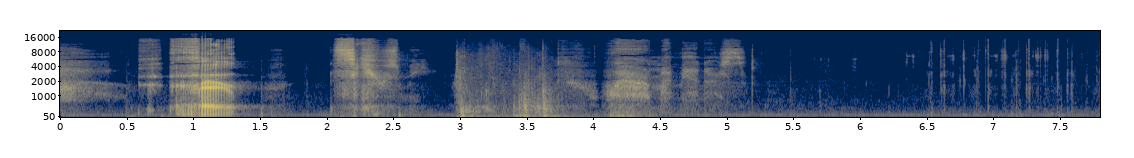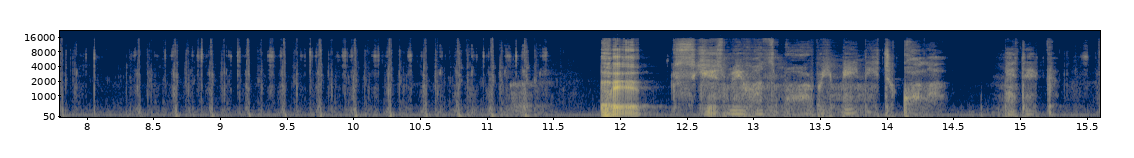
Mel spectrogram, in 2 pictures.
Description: Rapper and singer burps loudly twice in this clip.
